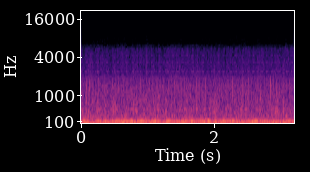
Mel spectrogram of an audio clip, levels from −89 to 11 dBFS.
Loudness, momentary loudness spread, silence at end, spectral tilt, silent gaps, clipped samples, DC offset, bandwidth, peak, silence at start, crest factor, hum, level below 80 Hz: -27 LUFS; 2 LU; 0 s; -9 dB/octave; none; under 0.1%; 7%; 6 kHz; -10 dBFS; 0 s; 12 dB; none; -30 dBFS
